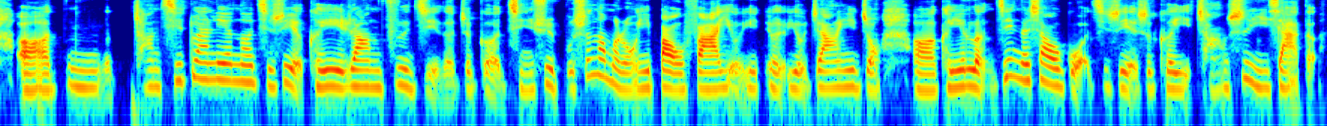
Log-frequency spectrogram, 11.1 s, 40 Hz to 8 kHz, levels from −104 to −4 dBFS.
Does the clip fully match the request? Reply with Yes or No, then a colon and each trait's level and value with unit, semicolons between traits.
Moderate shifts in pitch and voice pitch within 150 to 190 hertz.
No: average, 4.1 semitones; high, 210 Hz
